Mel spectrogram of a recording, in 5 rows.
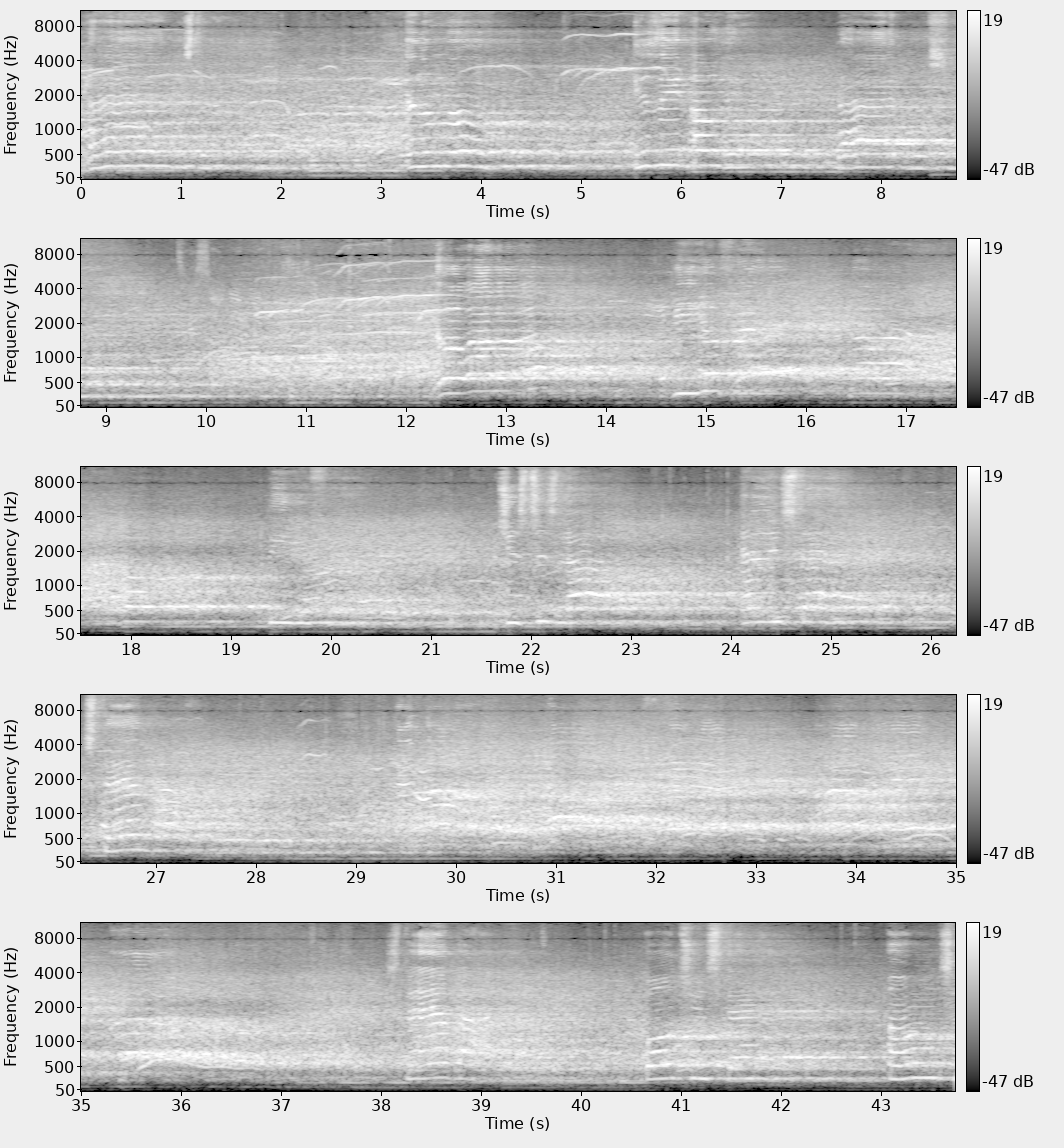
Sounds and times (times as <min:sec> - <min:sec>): Singing: 0:00.0 - 0:43.7.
